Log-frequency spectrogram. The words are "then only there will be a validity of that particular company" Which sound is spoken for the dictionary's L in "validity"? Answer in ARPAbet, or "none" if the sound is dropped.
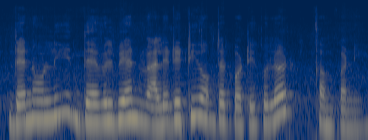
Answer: L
